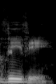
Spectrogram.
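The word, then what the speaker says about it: Vevay: Um, I never say it right. Vivi Indiana or Vivv Indiana. V. Today they call it Vive. Vivv Indiana. Okay. It's it's it's uh Swiss, but Vive is how they call it.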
